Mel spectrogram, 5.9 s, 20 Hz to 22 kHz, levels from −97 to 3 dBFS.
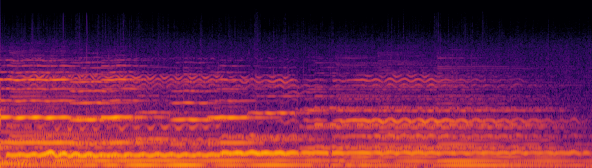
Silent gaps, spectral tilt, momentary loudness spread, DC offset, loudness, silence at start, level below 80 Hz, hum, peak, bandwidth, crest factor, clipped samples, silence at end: none; -8 dB/octave; 12 LU; under 0.1%; -23 LUFS; 0 s; -46 dBFS; none; -8 dBFS; 7.6 kHz; 14 dB; under 0.1%; 0 s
